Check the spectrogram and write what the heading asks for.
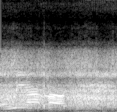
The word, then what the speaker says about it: Mehamn: dise pas de bêtises, c'est Miam, ça s'écrit Mike, Echo, Oscar, Alpha, Mike, Novembre. Ah oui, il n'y a pas de A à la fin, donc c'est Miam.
